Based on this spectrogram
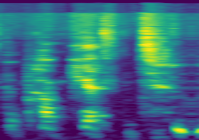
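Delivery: whispered, put-on attempt at a British accent. Saying the word for the sewing piece: attempted british accent. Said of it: "she tries to do the British accent".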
